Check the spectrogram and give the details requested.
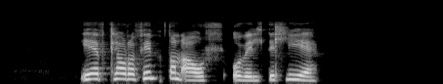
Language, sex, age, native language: Icelandic, female, 30-39, Icelandic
